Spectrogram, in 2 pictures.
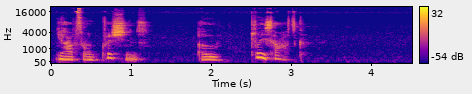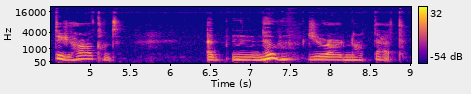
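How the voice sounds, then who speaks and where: A gentle guardian angel, acted by a woman for an ASMR comfort roleplay. The voice is breathy and a little low, and the words come slowly. The angel is doting and slightly clumsy, hesitant and apologetic, with plenty of affection. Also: exaggerated voice. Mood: reassuring, tender.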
